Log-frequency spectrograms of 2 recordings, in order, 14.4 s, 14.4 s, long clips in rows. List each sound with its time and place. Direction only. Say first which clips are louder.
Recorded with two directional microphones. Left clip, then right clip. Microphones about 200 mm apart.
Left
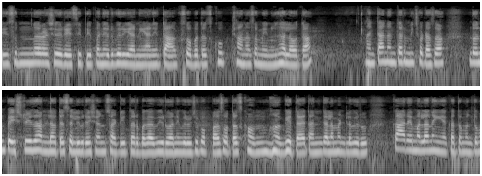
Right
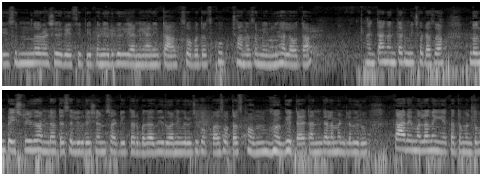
0.4 s speech: left 13 dB; 30° left (ahead or behind)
